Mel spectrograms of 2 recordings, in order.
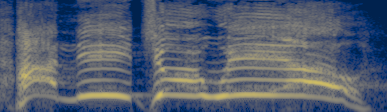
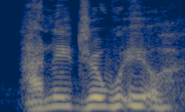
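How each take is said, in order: First: "I need your will" cried out very high and loud, stretched slowly; shouted prayer. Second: Said in the usual way. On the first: Shown as a demonstration.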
